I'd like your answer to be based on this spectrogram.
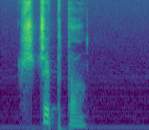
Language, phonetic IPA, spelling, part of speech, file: Polish, [ˈʃt͡ʃɨpta], szczypta, noun, Pl-szczypta.ogg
